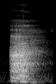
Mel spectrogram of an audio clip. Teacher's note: it needs to be a very quick and opened ah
